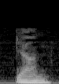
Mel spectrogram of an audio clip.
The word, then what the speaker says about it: yuan: Yuan. – Okay. It's 10,000 yuan, not yen.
